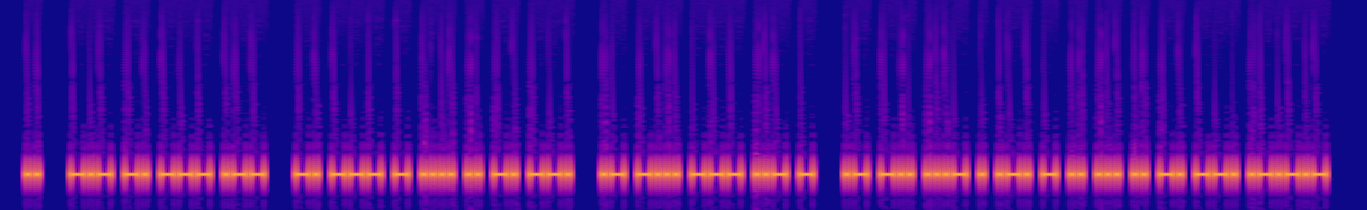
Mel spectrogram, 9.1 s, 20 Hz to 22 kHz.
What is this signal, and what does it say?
Morse code, heard as a keyed tone, about 37 wpm, 700 Hz. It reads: I KNOW NOTHING ABOUT ADVERTISING.
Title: Sentences from Top 1000 Words - Review Part 6 - 40wpm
